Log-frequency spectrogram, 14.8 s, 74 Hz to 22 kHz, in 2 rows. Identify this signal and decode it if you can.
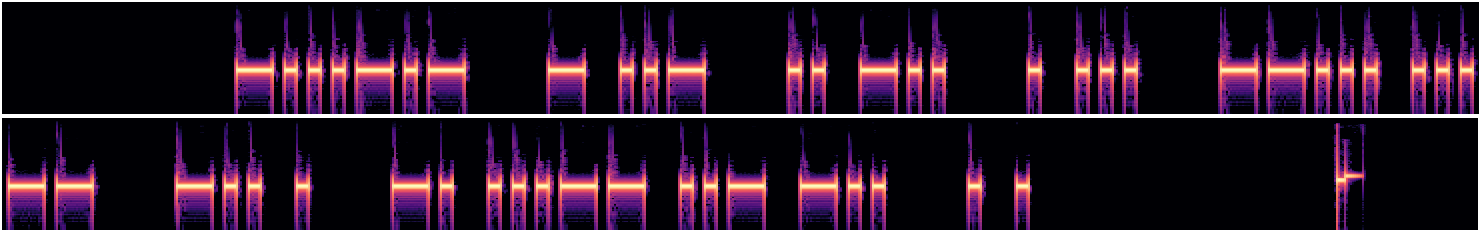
Morse code, heard as a keyed tone, about 20 wpm, 700 Hz. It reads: <BK> TU ID ES 73 DE N3UD EE
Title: POTA QSO Practice - 20wpm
